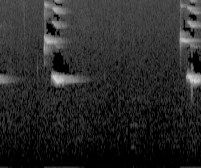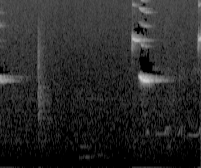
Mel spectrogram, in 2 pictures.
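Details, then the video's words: Australasian figbird, a visitor near Agnes Water, gives part of a call that lasted a few minutes: a short, loud, slightly descending whistled call with a harsh edge, repeated about every three seconds, otherwise quiet. "The call of the Australasian Figbird"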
